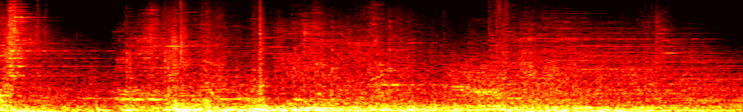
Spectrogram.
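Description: Spell combat in Hogwarts Legacy, with a Confringo fire spell bursting amid other casts: dull booms and thuds land several times close together over a continuous, loud rumble of in-game effects.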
